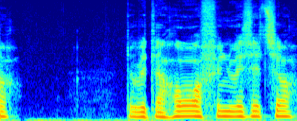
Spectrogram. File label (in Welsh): "hoff", Welsh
